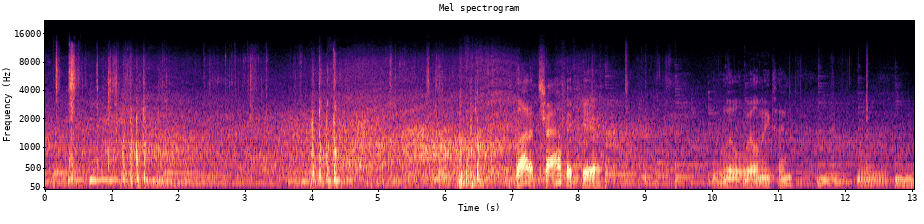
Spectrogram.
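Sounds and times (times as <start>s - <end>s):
cars driving past: 0.0s - 13.0s.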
